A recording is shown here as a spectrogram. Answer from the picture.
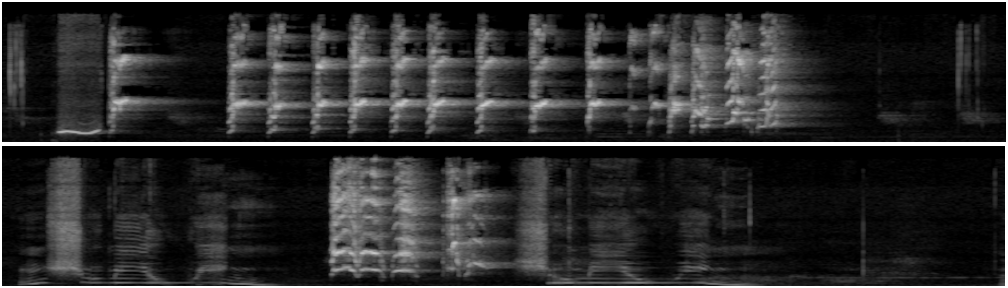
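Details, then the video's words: Parrots making noise: a rapid run of about a dozen high buzzy chirps, then two long nasal descending harmonic squawks, each ending in a downward slide, with scattered sharp chips between. "birds making noise"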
